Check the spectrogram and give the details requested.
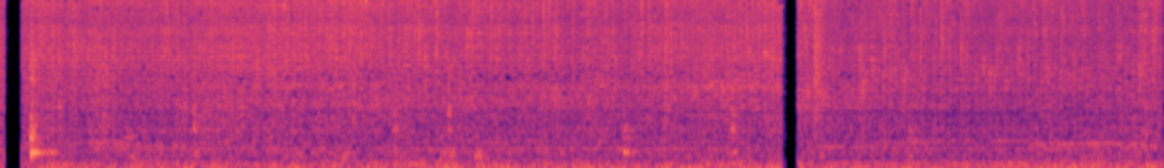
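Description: Sliced Beijing scallion, red pepper and fresh shiitake mushrooms sizzling steadily in hot oil in a frying pan, being moved about with chopsticks. The sizzle drops out abruptly for an instant right at the start and again about five seconds in.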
